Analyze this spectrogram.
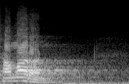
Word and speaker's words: স্মরণ: দেখো, আমি উদাহরণে লিখছি স্মরণ। আচ্ছা, স্মরণ, শয়ে মফলা রন। এখানে মফলার উচ্চারণ করলে হতো সমরণ। আসলে কি এটা উচ্চারণ সমরণ? অবশ্যই নয়, এর উচ্চারণ হবে স্মরণ।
